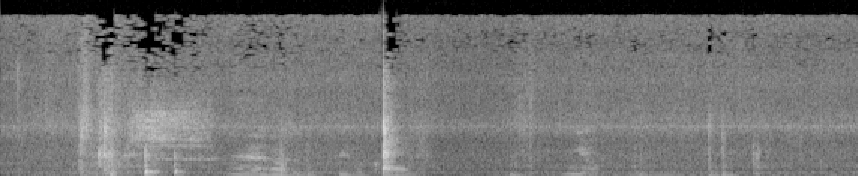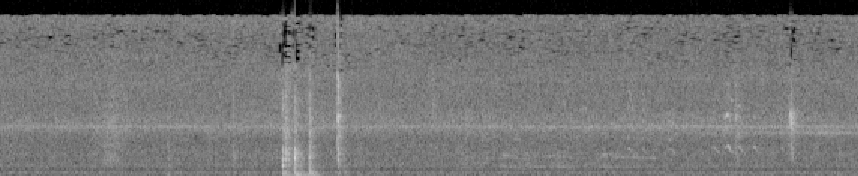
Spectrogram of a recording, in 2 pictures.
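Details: Honey bees buzz during a hive removal. A man's voice and loud handling noises open the recording, then a steady swarm hum continues under occasional clunks.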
